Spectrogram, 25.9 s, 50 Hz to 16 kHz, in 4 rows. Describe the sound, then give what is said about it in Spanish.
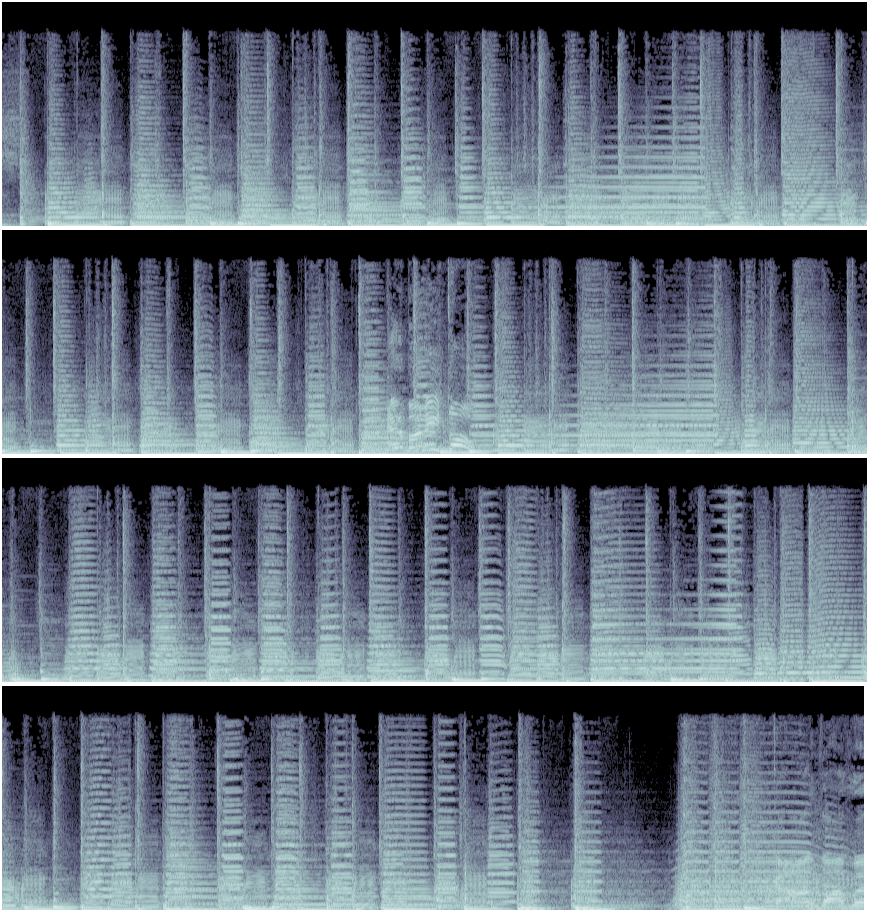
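A lively salsa song with male vocals plays loudly throughout, with a driving bass line, steady percussion and bright brass-like melodies layered densely, stopping briefly near the end. “suena así en la casilla número 3 de Salsa Éxito del Mundo.”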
